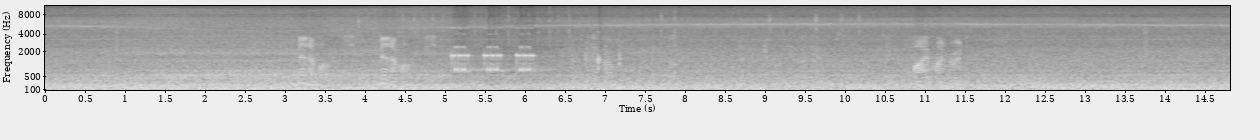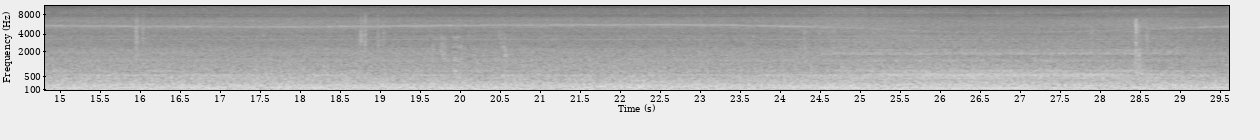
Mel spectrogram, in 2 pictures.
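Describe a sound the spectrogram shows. The engines and propellers of a twin turboprop airliner drone steadily, heard from inside the cockpit.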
